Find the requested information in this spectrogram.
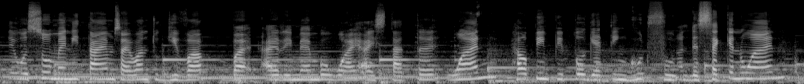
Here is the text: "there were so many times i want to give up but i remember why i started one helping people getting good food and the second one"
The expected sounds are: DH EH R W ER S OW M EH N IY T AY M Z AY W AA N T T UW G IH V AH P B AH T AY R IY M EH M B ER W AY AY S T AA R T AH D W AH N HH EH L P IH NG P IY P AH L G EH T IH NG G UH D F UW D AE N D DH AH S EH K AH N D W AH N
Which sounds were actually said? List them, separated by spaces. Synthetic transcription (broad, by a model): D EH W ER S OW M EH N IY T AY M S AY W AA N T T UW G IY V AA P B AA T AY R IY M EH M B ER W AY AY S T AA T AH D W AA N HH EH L P IH NG P IY P AH L G EH T IH NG G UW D F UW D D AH S EH K AH N D W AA N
